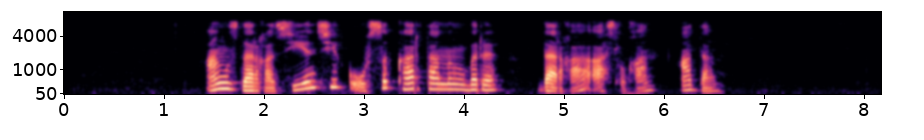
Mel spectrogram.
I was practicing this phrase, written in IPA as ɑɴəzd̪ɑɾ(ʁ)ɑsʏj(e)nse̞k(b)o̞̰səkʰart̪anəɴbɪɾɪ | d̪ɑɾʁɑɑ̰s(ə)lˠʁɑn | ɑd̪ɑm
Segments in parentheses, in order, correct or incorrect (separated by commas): correct, correct, incorrect, correct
